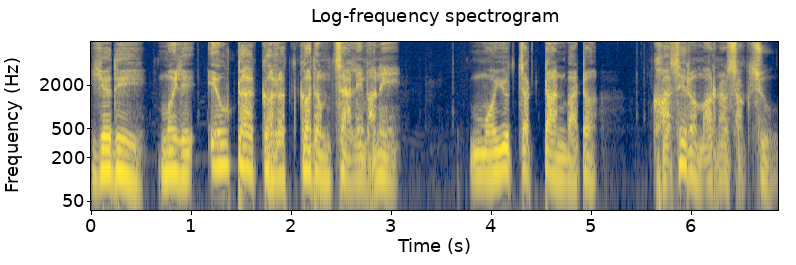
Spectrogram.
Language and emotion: Nepali, fearful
